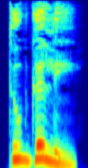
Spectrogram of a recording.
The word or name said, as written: ತುಗ್ಗಿಲ್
